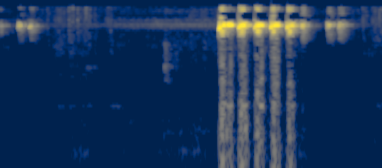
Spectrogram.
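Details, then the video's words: Blue-crowned hanging parrot, possibly a male calling companions: faint soft peeps at first, then after a silence a burst of six loud, piercing high notes and two softer ones. "Suara Tajam Burung Serindit"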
